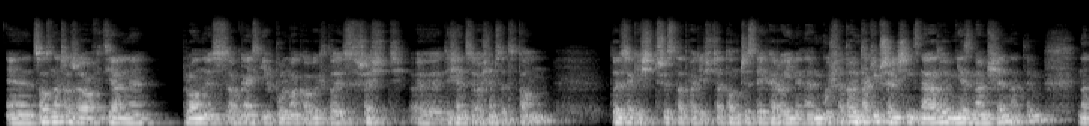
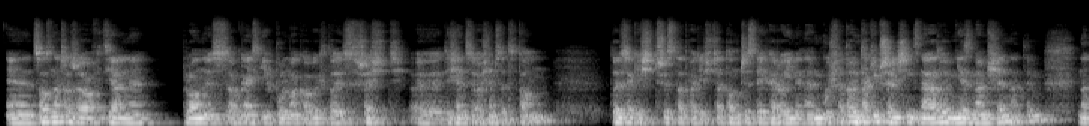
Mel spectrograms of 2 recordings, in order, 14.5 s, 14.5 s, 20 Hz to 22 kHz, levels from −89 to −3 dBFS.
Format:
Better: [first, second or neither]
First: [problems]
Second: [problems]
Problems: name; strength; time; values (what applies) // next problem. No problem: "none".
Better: neither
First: room echo; noticeable; dies away in 0.5 s // off-mic speech; far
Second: room echo; noticeable; dies away in 0.5 s // off-mic speech; far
